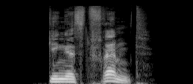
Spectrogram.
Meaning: second-person singular subjunctive II of fremdgehen
- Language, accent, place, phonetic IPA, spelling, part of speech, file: German, Germany, Berlin, [ˌɡɪŋəst ˈfʁɛmt], gingest fremd, verb, De-gingest fremd.ogg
